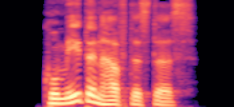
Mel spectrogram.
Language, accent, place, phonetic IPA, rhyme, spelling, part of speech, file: German, Germany, Berlin, [koˈmeːtn̩haftəstəs], -eːtn̩haftəstəs, kometenhaftestes, adjective, De-kometenhaftestes.ogg
- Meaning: strong/mixed nominative/accusative neuter singular superlative degree of kometenhaft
